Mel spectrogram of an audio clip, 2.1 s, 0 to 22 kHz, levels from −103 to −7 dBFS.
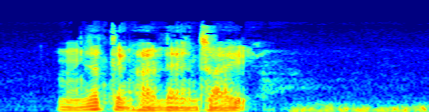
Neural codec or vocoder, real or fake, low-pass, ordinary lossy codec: none; real; 9.9 kHz; AAC, 48 kbps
